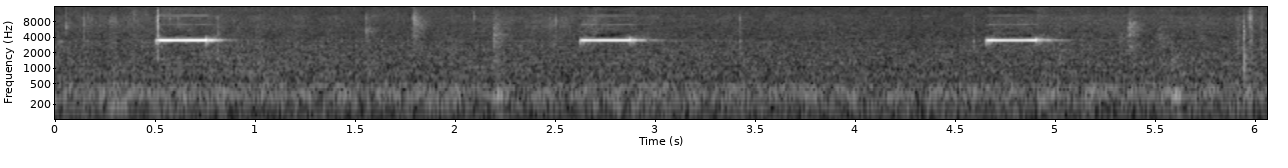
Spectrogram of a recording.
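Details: Three short high-pitched ECG monitor beeps about two seconds apart over quiet room noise, on a nervous dog with leads just below the elbows and stifles; 38 beats counted in 15 seconds, high-normal canine heart rate.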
